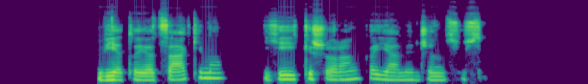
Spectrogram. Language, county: Lithuanian, Šiauliai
